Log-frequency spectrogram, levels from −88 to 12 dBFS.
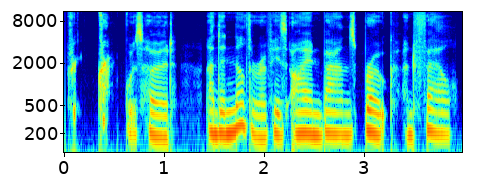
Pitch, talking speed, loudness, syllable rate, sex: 200 Hz, 195 wpm, -18 LUFS, 5.1 syllables/s, female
